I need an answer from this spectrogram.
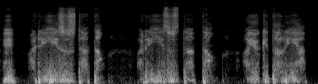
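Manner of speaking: hushed whisper passed through a crowd; bisikan. Acted. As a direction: whisper the news to a neighbour. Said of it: "Bartimeus cuma dengar bisikan". (berbisik pelan memberi kabar)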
